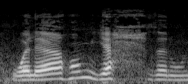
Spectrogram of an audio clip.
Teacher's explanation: ولا هم یحزنون، یح ہا کی آواز حمز کے ساتھ آئے گی، وسط الحلق سے ہا کو پڑھا جائے گا، اور نون یہاں پر مد عارض ہوگا۔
